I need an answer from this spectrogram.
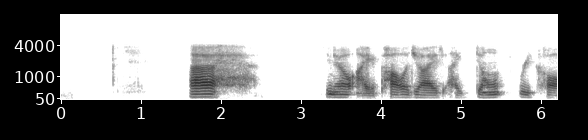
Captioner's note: sighs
